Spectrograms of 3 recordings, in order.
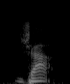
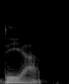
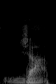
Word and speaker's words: Diop: Jop, some pronounce it Diop. I heard to say this Jop, so whatever.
